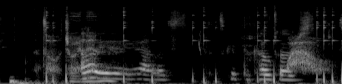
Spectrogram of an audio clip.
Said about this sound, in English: Hang on, let me, I have a glass, and I'm just going to like tap on it with my fingernails.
